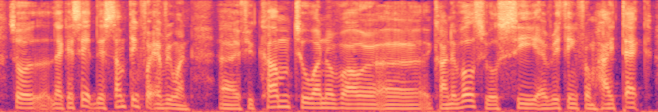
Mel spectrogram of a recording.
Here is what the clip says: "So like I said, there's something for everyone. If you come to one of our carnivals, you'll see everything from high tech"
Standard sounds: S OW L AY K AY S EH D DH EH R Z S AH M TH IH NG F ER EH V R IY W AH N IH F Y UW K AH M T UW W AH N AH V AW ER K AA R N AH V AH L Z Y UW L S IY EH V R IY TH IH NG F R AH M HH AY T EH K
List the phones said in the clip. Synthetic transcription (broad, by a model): S OW L AY K AY S EH D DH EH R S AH M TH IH NG F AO EH V R IY W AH N IH F Y UW K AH M T UW W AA N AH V AW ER K AA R N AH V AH L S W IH L S IY EH V R IY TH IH NG F R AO M HH AY T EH K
